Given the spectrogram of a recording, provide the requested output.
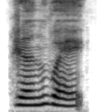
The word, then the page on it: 人为: rén wéi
